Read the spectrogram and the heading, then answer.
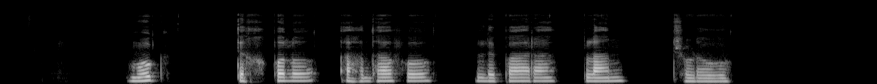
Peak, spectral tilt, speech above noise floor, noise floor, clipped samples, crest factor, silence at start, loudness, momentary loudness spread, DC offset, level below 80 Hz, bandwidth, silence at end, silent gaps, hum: -2 dBFS; -8 dB/octave; 60 dB; -80 dBFS; under 0.1%; 22 dB; 1.3 s; -22 LUFS; 11 LU; under 0.1%; -74 dBFS; 11.5 kHz; 1.5 s; none; none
